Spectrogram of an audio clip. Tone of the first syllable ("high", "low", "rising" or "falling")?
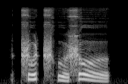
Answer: rising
